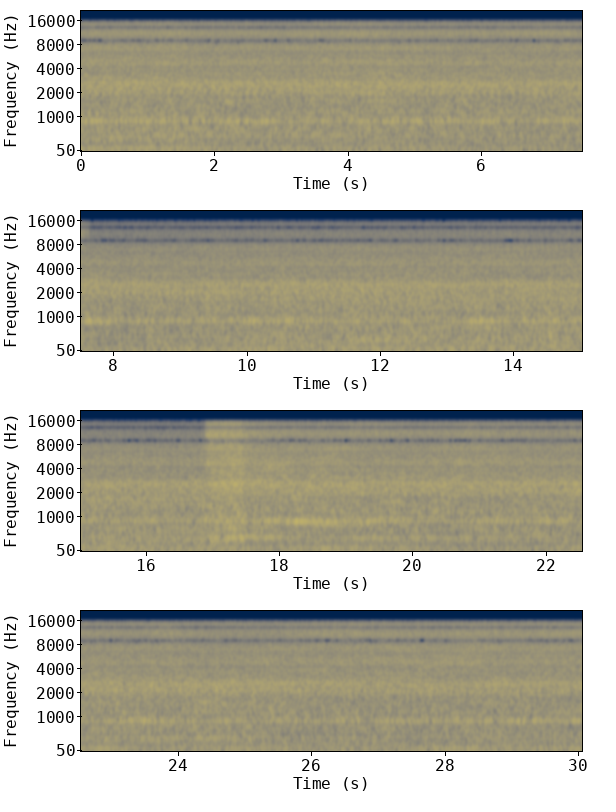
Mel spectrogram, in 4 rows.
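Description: Sawmill band saw cutting teak timber: a steady mechanical running noise of the blade feeding through the wood, with a short louder stretch about 17 seconds in.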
